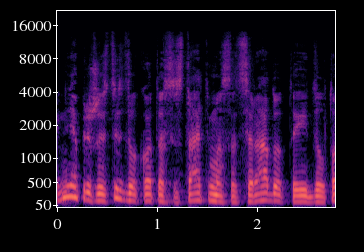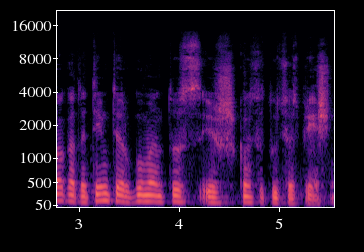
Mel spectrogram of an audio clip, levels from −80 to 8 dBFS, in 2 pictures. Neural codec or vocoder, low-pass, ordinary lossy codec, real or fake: none; 14.4 kHz; AAC, 64 kbps; real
